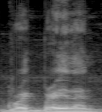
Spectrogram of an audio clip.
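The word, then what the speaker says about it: Gregg Braden: junto con Great bredan aunque se escribe braden pero se pronuncia Greg braden este todos ellos hemos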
